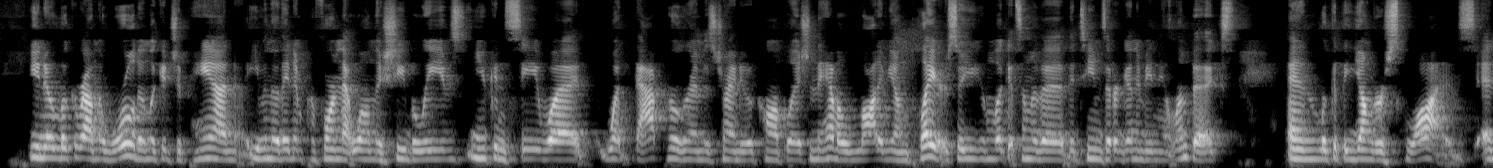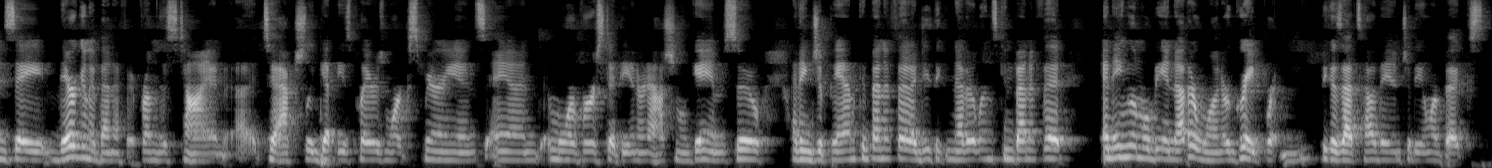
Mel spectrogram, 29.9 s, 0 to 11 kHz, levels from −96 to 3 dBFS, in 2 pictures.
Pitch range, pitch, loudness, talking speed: 170-195 Hz, 180 Hz, -26 LUFS, 235 wpm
